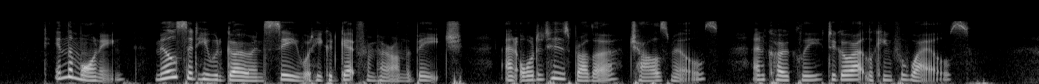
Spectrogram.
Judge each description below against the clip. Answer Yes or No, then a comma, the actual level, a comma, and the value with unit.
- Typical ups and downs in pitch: Yes, average, 3.5 semitones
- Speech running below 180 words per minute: No, average, 190 wpm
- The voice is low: No, high, 205 Hz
